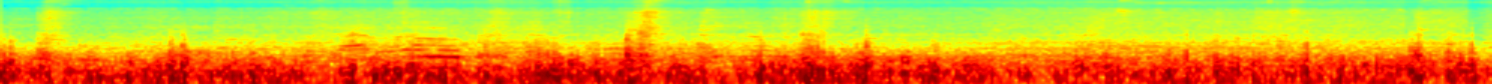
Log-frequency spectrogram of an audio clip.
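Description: A Purulia–Howrah MEMU train on its inaugural run pulls away, with a steady rumble and rhythmic clickety-clack of wheels over the rails, loud and close, and crowd voices mixed into the noise.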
